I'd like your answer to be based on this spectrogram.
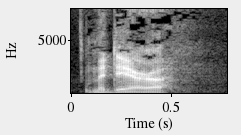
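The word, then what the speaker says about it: Madureira: So, how do you say Joe's last name? I've never been able to say it. – Madeira. – Madeira? – Yeah.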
